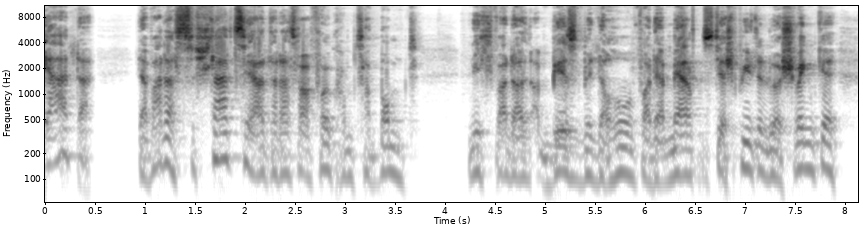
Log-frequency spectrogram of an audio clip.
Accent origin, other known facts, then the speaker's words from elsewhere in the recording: Berlin, Germany; Ich bin Berliner, gehe vor, nicht wahr? Und ich möchte gerne nach Berlin jetzt mal meine Heimat besuchen.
